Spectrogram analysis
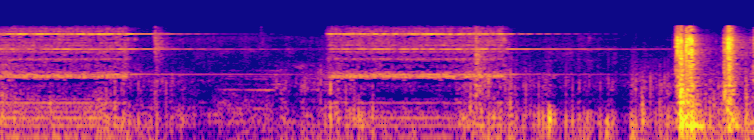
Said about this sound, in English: Now, you ring the bell, Danny.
